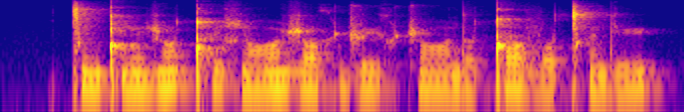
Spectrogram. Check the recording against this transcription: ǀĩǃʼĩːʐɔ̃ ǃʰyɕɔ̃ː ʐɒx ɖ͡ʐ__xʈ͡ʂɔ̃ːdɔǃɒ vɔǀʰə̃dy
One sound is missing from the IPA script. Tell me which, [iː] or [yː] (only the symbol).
yː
